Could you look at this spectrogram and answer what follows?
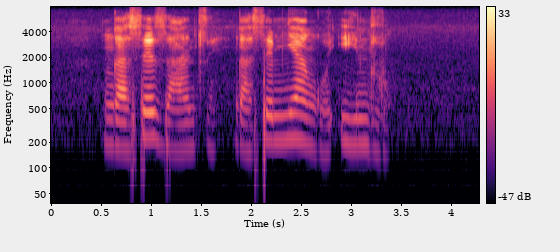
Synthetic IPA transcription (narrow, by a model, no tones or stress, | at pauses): ŋɡʱasɛzant͡sʼiŋɡʱasem̩ɲaŋɡʱɔʔiːnd͡ɮʱu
